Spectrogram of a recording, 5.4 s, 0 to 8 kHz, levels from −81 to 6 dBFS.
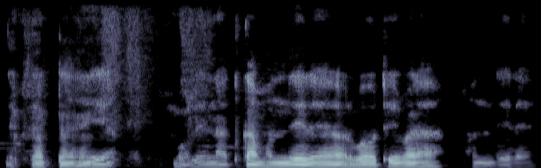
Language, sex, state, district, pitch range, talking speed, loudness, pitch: Hindi, male, Chhattisgarh, Raigarh, 95-100 Hz, 145 wpm, -23 LUFS, 95 Hz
